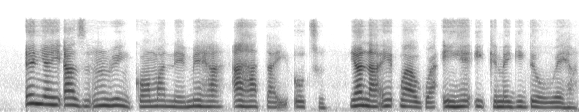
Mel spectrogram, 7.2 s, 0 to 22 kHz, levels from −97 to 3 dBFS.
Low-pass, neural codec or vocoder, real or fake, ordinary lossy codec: 10.8 kHz; codec, 16 kHz in and 24 kHz out, 0.9 kbps, LongCat-Audio-Codec, fine tuned four codebook decoder; fake; Opus, 32 kbps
